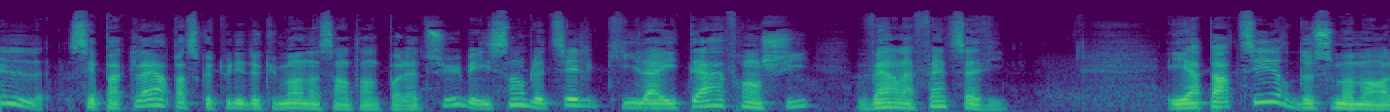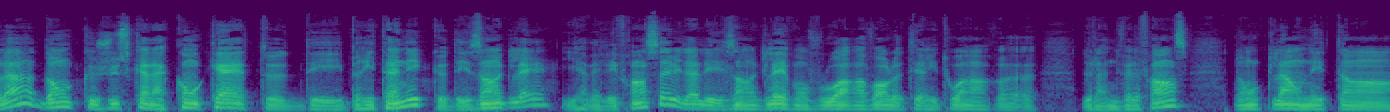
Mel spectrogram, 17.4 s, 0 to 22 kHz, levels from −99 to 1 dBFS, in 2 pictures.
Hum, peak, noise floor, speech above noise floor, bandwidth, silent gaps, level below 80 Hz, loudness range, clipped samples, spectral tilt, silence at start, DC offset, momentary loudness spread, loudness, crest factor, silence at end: none; -10 dBFS; -62 dBFS; 30 dB; 15 kHz; none; -54 dBFS; 4 LU; under 0.1%; -5 dB/octave; 0 s; under 0.1%; 9 LU; -32 LUFS; 22 dB; 0 s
